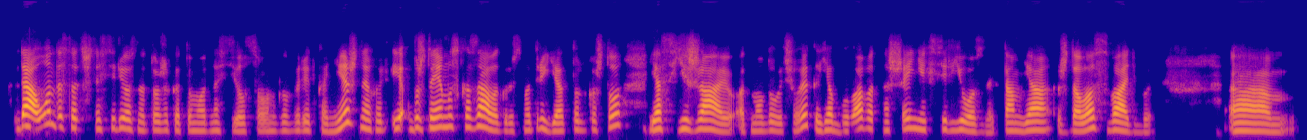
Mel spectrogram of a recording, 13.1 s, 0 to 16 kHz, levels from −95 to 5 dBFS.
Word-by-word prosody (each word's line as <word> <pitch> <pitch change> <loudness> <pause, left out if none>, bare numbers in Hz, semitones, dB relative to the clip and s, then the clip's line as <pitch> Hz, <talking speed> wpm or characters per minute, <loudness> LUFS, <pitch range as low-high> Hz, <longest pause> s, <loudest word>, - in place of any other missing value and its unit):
Да, 260 +4 +11
он 320 0 +1
достаточно 230 -5 -5
серьезно 210 -3 -5
тоже 180 +1 -7
к - - -18
этому 175 -1 -7
относился. 170 -1 -9
Он 170 - -10
говорит: 175 +1 -10
"Конечно, 225 - -1
я 210 - -1
хочу". 190 0 -10
Я 225 - +3
просто 230 +2 -3
я 235 - +4
ему 250 +1 -2
сказала, 245 -5 +4
говорю: 170 -1 -12
"Смотри, 180 +6 -8
я 170 -1 -1
только 185 +2 -11
что 270 +8 -1 0.2
я 205 +2 +5
съезжаю 205 -5 +2
от - - -7
молодого 165 0 -7
человека, 260 - -4
я 185 +2 -1
была 170 +5 0
в 220 - -6
отношениях 205 +1 -5
серьезных, 175 -7 -5
там 175 -1 0
я 185 +1 +3
ждала 165 +8 +3
свадьбы. 170 -8 +1 0.8
Эм. 170 0 +2
185 Hz, 175 wpm, -25 LUFS, 170-215 Hz, 0.8 s, Да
